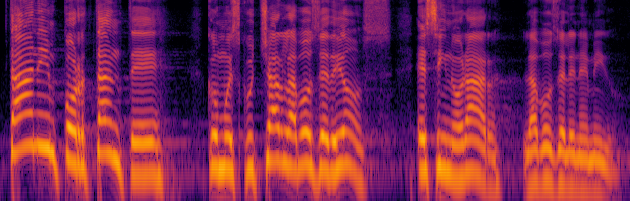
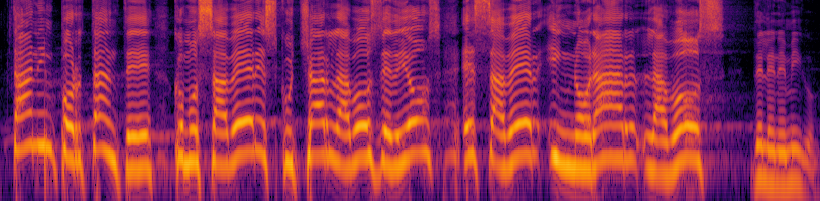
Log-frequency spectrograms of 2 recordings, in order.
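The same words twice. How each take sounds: First: Said in the usual way. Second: "saber" e "ignorar" recalcados, con la voz sostenida arriba; repetición enfática. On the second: Real, not acted. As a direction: recalca "ignorar" y deja caer "enemigo" al final. Repite la frase con énfasis. (repetición enfática de predicador, con "saber" recalcado)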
